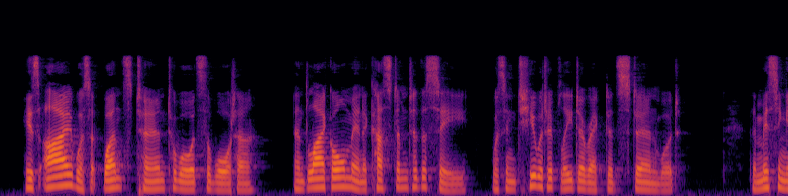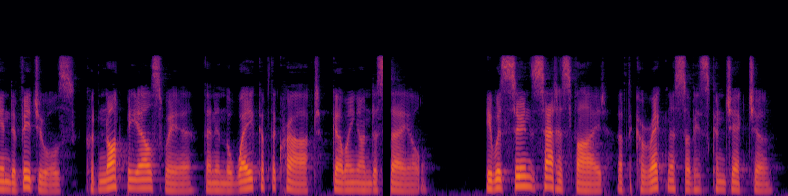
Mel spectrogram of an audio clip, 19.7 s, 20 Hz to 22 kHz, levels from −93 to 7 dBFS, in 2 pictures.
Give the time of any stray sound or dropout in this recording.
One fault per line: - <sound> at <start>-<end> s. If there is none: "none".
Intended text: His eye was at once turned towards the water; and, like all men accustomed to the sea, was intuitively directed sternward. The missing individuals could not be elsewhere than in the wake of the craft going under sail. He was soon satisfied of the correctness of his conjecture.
- dropout at 14.6-14.7 s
